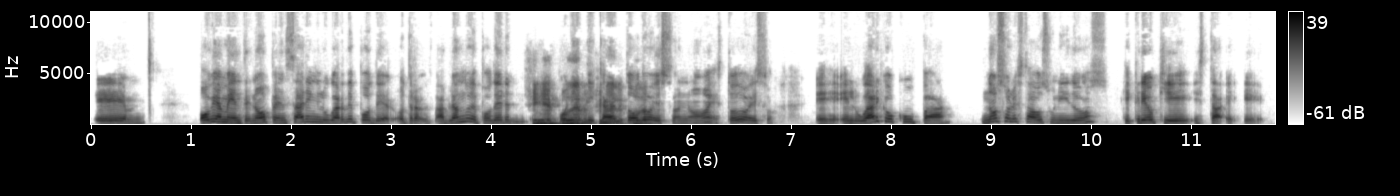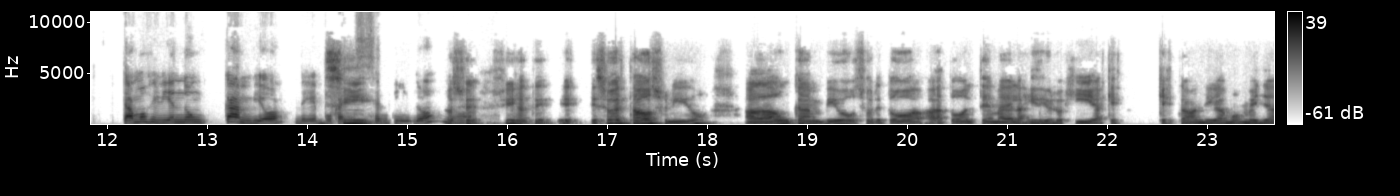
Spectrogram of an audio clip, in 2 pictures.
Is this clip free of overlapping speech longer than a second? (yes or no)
no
